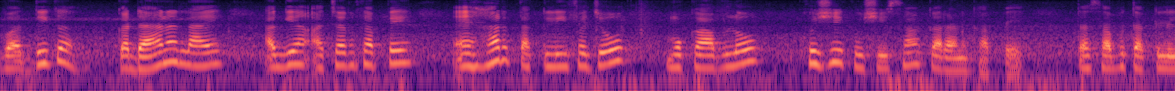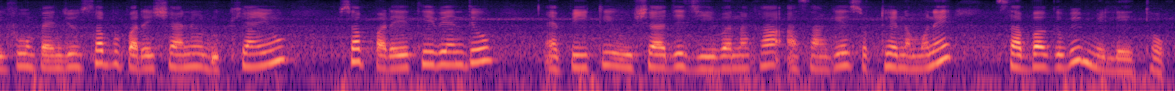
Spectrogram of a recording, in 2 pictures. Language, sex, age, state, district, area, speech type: Sindhi, female, 45-60, Rajasthan, Ajmer, urban, spontaneous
